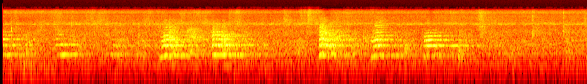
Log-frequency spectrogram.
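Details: Escalator at Frontenac metro station, Montreal: loud seal-like squealing bursts at uneven intervals over the running drive. Squeal, cause unknown.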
